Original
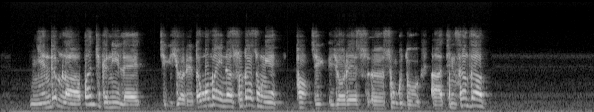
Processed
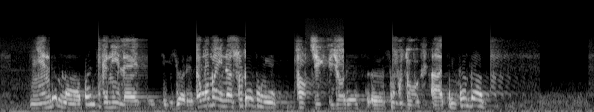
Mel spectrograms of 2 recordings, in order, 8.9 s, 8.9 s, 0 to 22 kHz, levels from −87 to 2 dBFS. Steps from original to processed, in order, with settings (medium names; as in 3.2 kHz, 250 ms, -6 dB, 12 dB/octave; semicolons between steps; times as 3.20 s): knee-point frequency compression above 3.4 kHz 1.5:1; 4.57–5.38 s: FFT filter 140 Hz 0 dB, 430 Hz -8 dB, 7.6 kHz +15 dB; two-band feedback delay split 340 Hz, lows 223 ms, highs 109 ms, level -12.5 dB; LFO low-pass square 0.68 Hz 450–4000 Hz; reverb removal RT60 0.8 s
